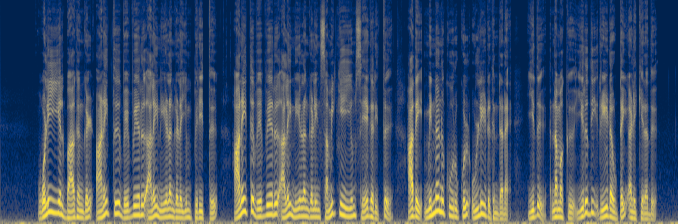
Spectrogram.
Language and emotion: Tamil, neutral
